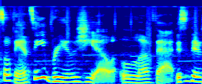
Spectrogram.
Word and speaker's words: Briogeo: it's so funny i didn't know how to pronounce it at first it says it just sounds so fancy briogeo love that this is their scalp revival charcoal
